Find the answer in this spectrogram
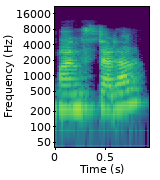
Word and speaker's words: Monsteta: Monsteta?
